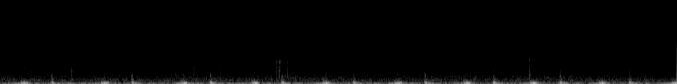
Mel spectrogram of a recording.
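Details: ASMR heartbeat recording: steady low heart thumps at about 85 beats a minute over a soft hum; regular, normal heartbeat.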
